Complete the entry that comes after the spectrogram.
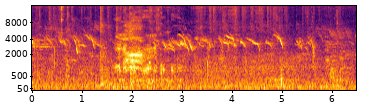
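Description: Birds chirping: a steady run of short, falling high chirps, several a second, with a louder, harsher call about two seconds in.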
